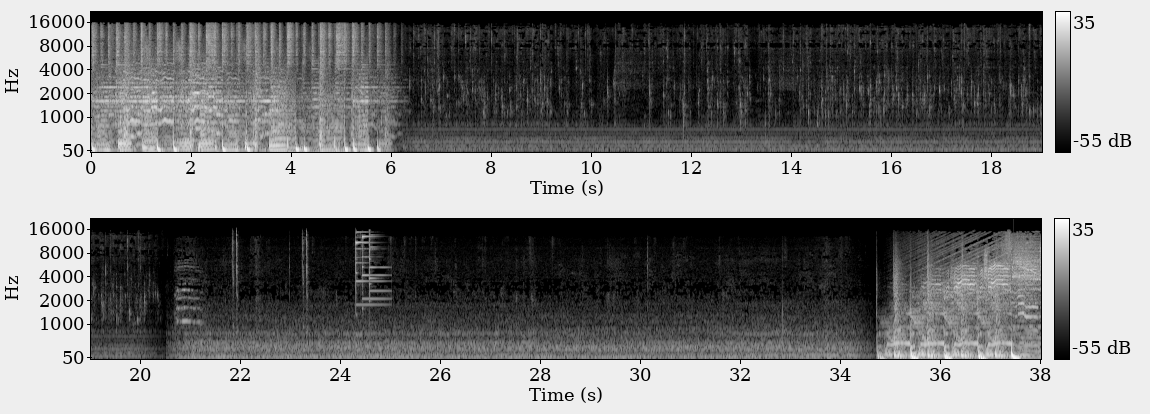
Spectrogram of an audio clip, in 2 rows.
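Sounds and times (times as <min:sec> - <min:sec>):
pet fountain humming: 0:06.2 - 0:33.5
cat meowing: 0:20.6 - 0:21.3.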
